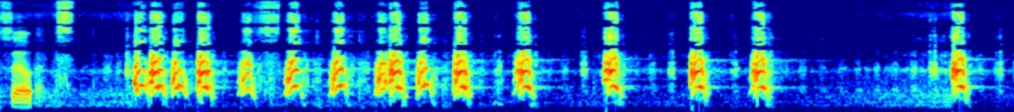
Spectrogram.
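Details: Rapid volley of loud, sharp barks from an American Staffordshire Bully, coming in quick bursts before spacing out into slower single barks with pauses near the end.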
